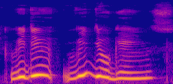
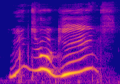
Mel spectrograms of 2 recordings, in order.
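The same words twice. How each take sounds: First: Said in the usual way. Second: High, slow sing-song. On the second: Acted. Gamer lilting the category name. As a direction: lilt it up and stretch it.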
